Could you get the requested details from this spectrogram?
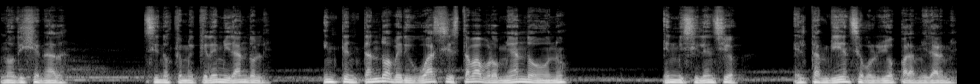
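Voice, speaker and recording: A man talks at a very deep, low pitch and a moderate pace, with very even loudness and ordinary pitch variation. Long, frequent pauses break up his speech, and background noise is noticeable. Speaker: horror story narrator. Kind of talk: ghost story telling, first-person scary narration.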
